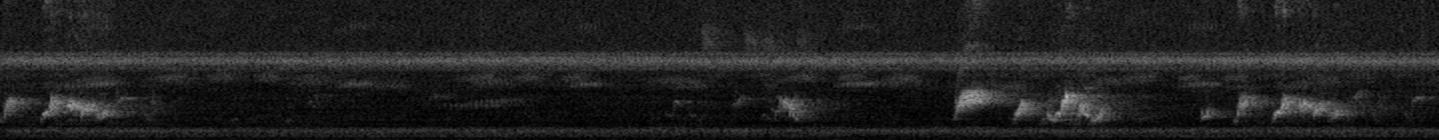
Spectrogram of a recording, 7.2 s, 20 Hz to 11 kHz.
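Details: Red-whiskered bulbul with a bell-like voice fighting at close quarters at a trap, Đồng Nai, 11 January 2019; several short bursts of loud, clipped warbling phrases scattered across the stretch, with a steady high-pitched hum beneath.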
